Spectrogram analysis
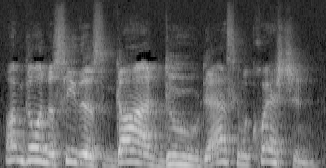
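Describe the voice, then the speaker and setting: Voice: medium pitch, big pitch swings, a little slow, a bit bright. A storyteller voicing a young man seeking his luck, talking casually and bluntly with slang. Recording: roomy echo.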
